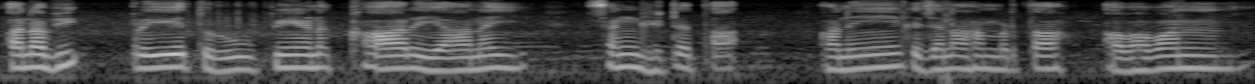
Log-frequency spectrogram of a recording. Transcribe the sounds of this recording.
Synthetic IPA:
ɐnɐbʱi | pɾeːt̪ɾuːpeːɳkaːɾjaːnɐjsɐŋɡʱiʈɐt̪a | ɐneːkd͡ʒɐnɐɦɐmɾɪt̪a | ɐbʱɐʋɐn

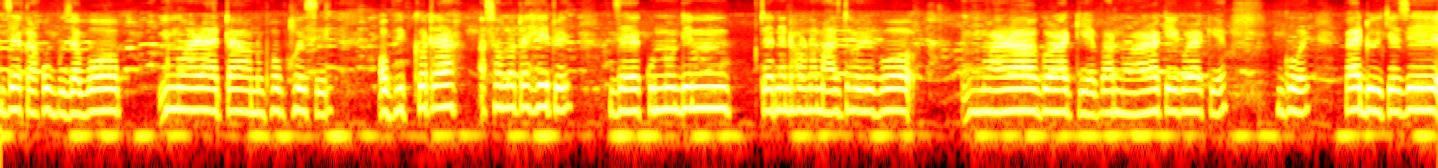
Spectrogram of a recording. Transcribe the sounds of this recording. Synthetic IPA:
zɛkakʊbuzabɔ | nʊaɹaɛtaonubʱɔbhojsilobʱiɡːɔtaasɔlɔtɛɦejtʊj | zɛkʊnʊdintɛnɛdʱɔɹɔnamazdʱoɹibɔ | nʊaɹaɡɔɹakijɛbanʊaɹakejɡɔɹakijɛɡoj | pɹajdujkezi

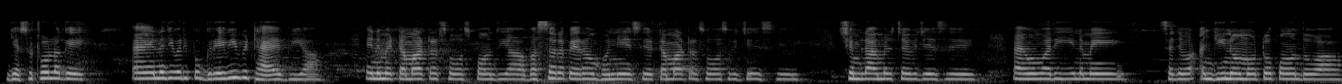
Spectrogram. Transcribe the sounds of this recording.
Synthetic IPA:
d͡ʑĩːẽsʊʈʰolɐɡe | ɛ̃ːɪnəd͡ʑiːʋɐɾipoːɡɪɾeːʋibɪʈʰaːebiaː | ɪnəmẽʈɐmaːʈəɾsoːɾspɐ̃ɦʊ̃n̆d̪iaːbɐsəɾpɛɦɪɾõbʱʊɲesɪʈɐmaːʈəɾsoːɾsʋɪd͡ʑesɪ | ʃɪmlamɪɾɪt͡ɕəʋɪd͡ʑesɪ | ɛ̃ːũːʋɐɾiɪnmẽ | sɐʄoʔɐ̃ɲd͡ʑʱiːnomoːʈopɐʋə̃nd̪oaː

